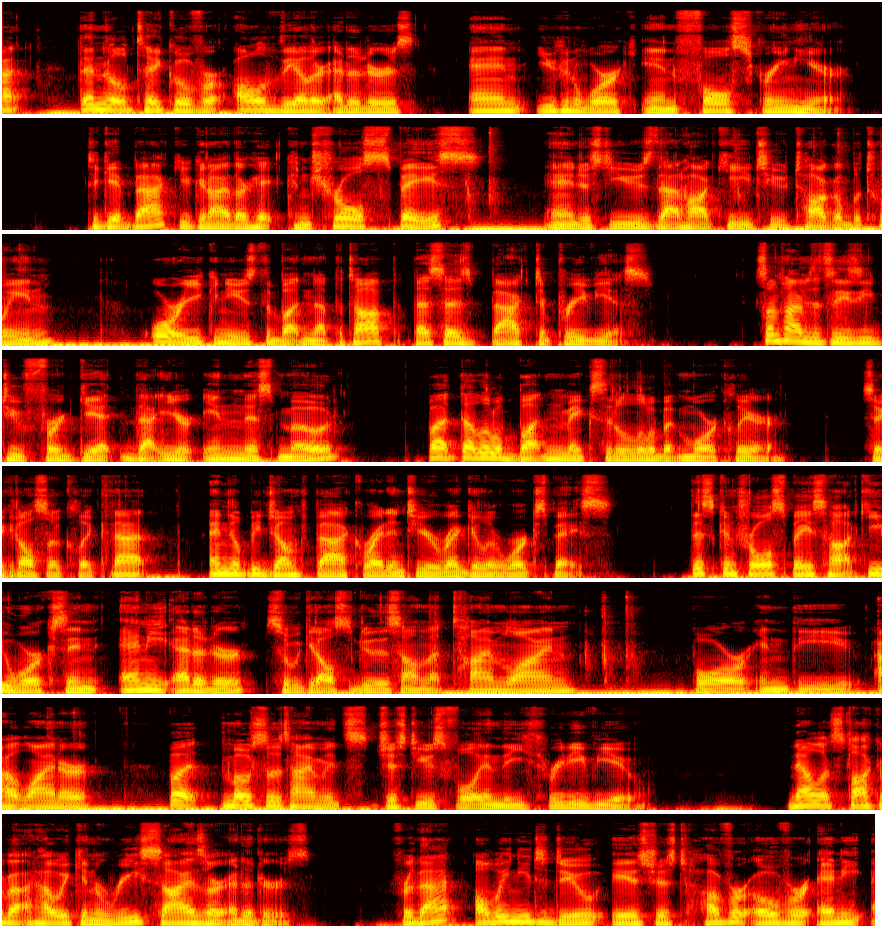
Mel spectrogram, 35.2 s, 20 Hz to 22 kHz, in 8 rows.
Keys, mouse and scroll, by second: 0.4 shift+middle click, 1.7 middle click, 6.8 ctrl+space, 8.1 ctrl+space, 8.5 ctrl+space, 8.8 ctrl+space, 13.0 middle click, 14.0 shift+middle click, 18.1 click, 25.1 ctrl+space, 27.6 ctrl+space.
